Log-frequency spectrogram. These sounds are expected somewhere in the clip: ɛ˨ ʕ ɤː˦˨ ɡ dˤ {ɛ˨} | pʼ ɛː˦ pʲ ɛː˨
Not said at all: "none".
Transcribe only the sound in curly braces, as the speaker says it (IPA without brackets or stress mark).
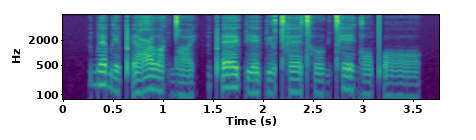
e˨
